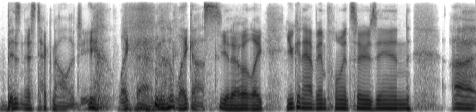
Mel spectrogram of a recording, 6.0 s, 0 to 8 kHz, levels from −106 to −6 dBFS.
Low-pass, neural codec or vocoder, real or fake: 7.2 kHz; none; real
